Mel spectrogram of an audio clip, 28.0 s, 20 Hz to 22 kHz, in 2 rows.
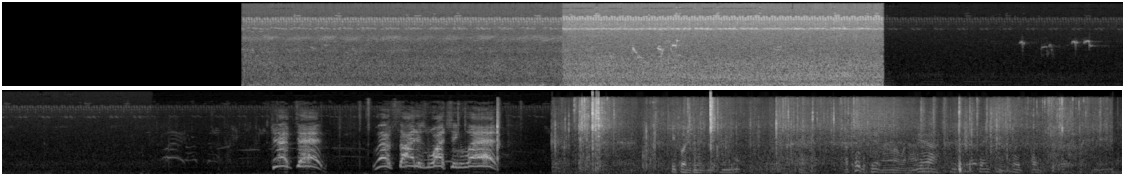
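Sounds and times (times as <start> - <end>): loud rushing noise: 3.0 - 11.1
high insect drone: 3.0 - 15.9
bird chirps: 3.0 - 17.4.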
